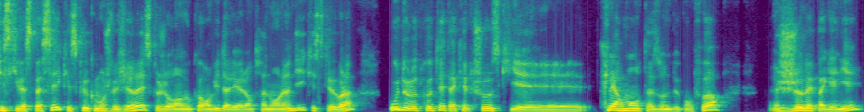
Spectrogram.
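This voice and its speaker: A man talks at a very fast pace with lively intonation. His pitch is fairly low, and the background is quiet. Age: 40s. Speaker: musician, conductor and wakesurf athlete. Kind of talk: interview. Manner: halting, with many repetitions.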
